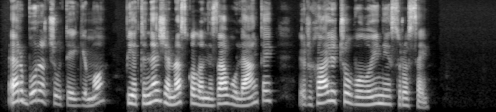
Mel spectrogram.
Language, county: Lithuanian, Marijampolė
